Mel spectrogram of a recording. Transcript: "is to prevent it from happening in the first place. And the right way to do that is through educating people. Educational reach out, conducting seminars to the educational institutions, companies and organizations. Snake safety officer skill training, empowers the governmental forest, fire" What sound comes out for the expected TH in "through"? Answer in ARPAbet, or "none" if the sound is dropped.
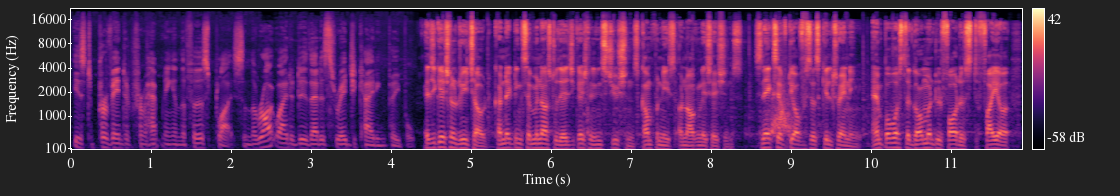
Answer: TH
